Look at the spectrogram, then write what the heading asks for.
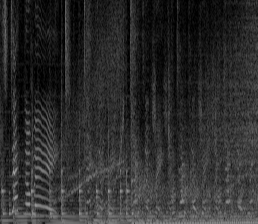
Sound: beep!; echoing

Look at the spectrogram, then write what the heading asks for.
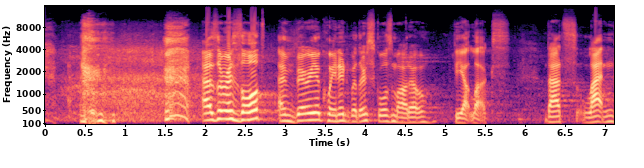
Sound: laughter

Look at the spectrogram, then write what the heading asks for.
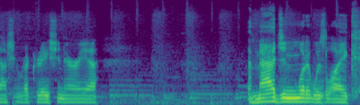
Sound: steam locomotive

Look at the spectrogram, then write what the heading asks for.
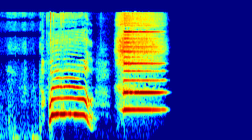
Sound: whistle

